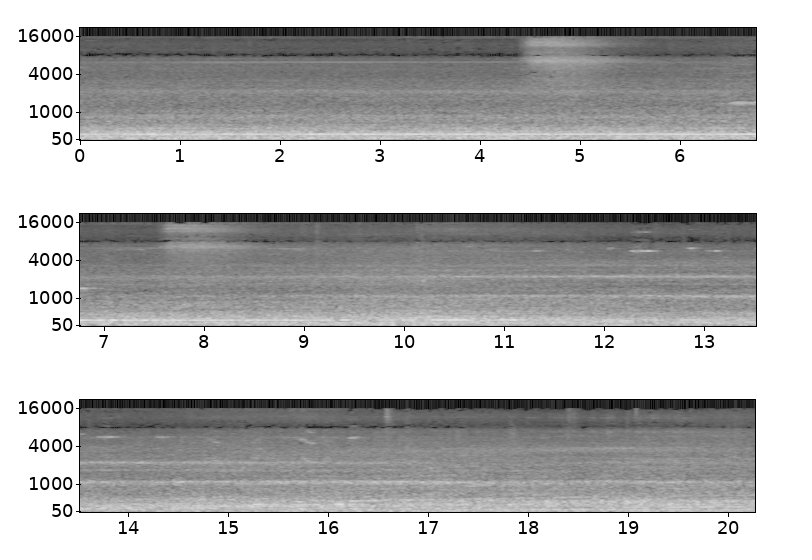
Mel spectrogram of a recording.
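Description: Train running on the rails with a steady, loud rumble and a thin, high wheel squeal. Two short hisses come about four and eight seconds in, and later a whine slowly shifts in pitch.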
